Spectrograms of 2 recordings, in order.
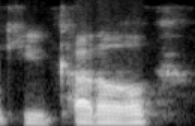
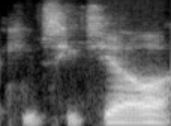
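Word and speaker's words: kubectl: interacting with kubernetes cluster using Cube cuddle or cube CTL however you wish to pronounce it um you uh you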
